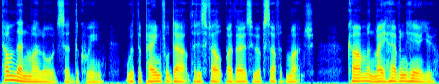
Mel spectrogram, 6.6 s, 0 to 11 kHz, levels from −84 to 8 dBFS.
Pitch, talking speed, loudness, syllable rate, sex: 110 Hz, 235 wpm, -18 LUFS, 5.4 syllables/s, male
